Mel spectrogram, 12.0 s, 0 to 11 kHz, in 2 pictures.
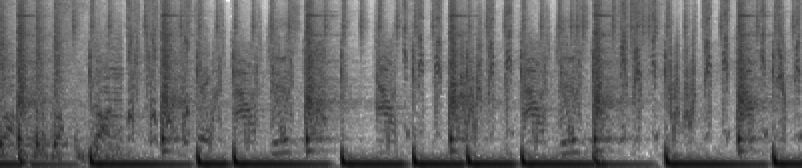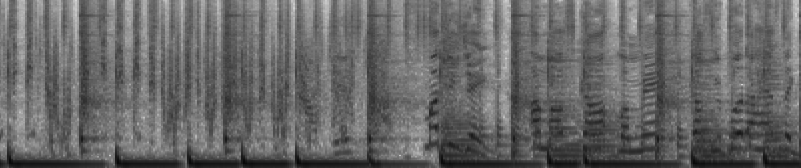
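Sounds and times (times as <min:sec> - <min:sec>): deep bass drum beat: 0:00.0 - 0:12.0
turntable scratching: 0:00.0 - 0:12.0.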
